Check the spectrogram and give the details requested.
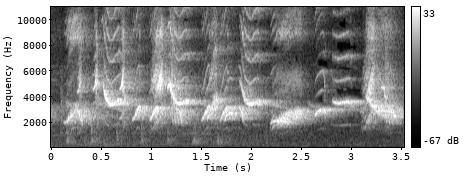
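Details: Chinese hwamei in a singing contest, pouring out loud, rich whistled phrases that slide and warble high, in nearly unbroken bursts with brief pauses between phrases.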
